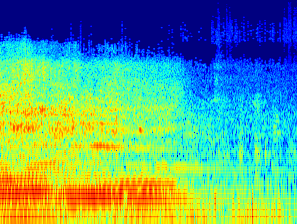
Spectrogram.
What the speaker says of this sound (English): People with expensive sports cars out having fun.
